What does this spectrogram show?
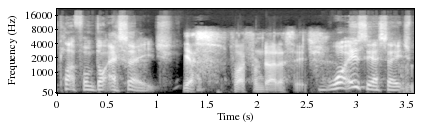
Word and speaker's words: platform.sh: role so you work at platform is it pronounced platform.sh yes platform.sh what is the sh B first of all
